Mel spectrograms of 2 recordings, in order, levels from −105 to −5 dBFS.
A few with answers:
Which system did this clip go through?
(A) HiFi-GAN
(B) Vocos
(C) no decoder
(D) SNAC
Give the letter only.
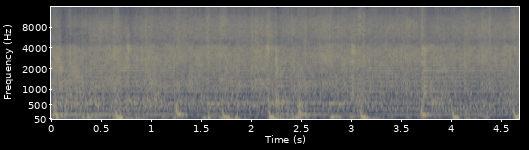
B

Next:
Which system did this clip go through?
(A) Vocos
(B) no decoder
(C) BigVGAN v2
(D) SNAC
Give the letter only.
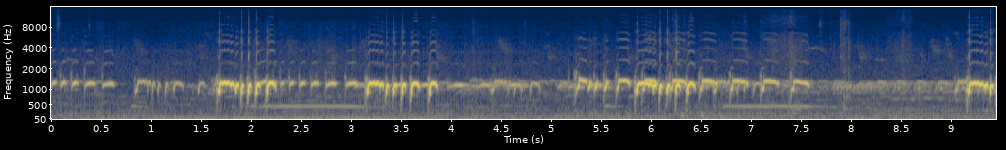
B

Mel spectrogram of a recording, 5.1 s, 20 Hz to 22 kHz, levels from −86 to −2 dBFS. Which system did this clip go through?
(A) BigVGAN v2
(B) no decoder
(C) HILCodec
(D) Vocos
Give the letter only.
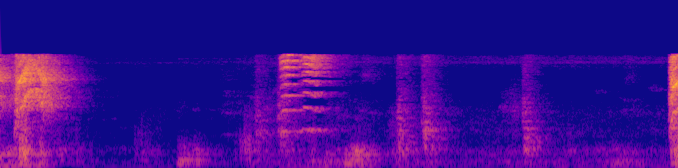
B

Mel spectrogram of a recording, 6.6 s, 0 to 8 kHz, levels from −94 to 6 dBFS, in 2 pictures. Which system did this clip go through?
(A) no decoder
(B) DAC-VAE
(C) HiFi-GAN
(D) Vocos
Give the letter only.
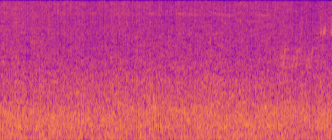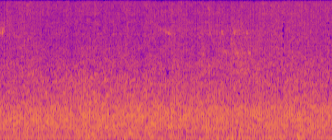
D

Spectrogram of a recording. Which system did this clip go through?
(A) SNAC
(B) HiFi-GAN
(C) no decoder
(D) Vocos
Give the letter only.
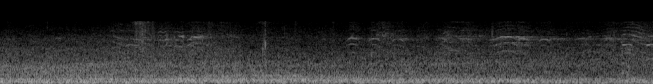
C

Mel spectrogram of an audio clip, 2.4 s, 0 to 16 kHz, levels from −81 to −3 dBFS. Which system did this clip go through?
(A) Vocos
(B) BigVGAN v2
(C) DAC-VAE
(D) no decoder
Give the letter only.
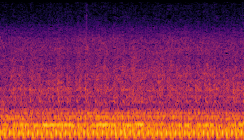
A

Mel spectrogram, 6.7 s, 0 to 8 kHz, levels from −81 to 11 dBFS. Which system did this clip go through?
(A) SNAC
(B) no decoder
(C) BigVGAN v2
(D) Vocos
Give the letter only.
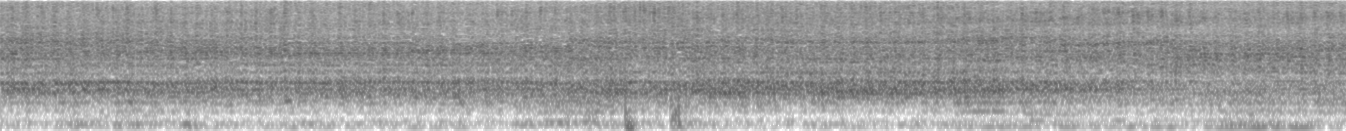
B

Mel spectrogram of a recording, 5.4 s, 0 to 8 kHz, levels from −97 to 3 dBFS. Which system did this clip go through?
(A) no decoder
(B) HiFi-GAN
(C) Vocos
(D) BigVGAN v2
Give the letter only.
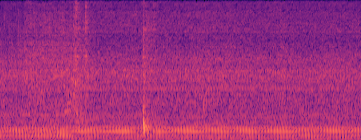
A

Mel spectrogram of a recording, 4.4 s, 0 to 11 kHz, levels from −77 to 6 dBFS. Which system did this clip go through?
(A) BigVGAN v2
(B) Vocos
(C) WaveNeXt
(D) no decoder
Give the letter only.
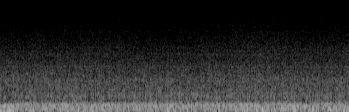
B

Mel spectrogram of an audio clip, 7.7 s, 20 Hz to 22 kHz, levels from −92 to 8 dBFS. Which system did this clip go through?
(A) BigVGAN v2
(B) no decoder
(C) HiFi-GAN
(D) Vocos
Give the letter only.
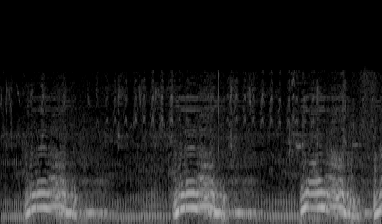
B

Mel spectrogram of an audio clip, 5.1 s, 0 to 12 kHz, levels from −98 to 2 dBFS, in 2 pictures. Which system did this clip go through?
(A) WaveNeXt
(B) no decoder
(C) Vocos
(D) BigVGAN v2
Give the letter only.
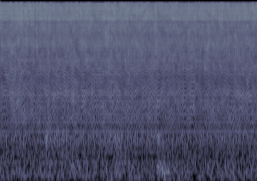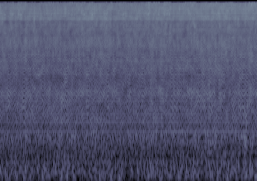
C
